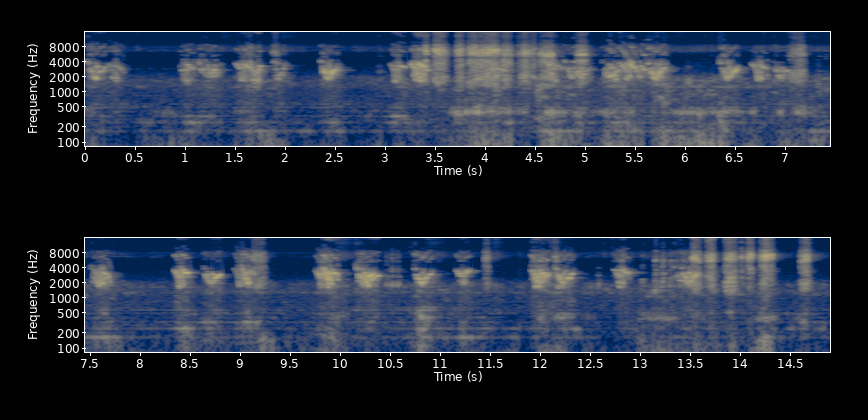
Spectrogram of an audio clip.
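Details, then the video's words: Budgies chirping almost continuously in rapid scratchy bursts, high squeaky notes and rasping chatter repeated in quick clusters with brief breaks throughout. "Budgies Chirping Sound | Budgie Beautiful Sounds | Budgie Beautiful Voice"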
